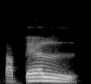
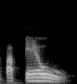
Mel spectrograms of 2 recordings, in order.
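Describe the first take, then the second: First: Papel with the final L sounded as a real tongue L; clear final L. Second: Papel with the final L melted into a w sound, like papéu; Brazilian soft L. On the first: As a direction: end Papel on a crisp L, not a vowel. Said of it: "termina com L". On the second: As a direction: let the L of papel slide into an u. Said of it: "o brasileiro fala papel". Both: Shown as a demonstration.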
